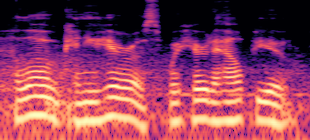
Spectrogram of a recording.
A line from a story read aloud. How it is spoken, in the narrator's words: My cousin's partner yelled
